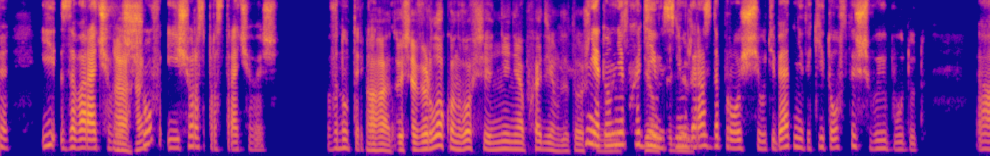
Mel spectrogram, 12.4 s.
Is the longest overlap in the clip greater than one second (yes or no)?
yes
